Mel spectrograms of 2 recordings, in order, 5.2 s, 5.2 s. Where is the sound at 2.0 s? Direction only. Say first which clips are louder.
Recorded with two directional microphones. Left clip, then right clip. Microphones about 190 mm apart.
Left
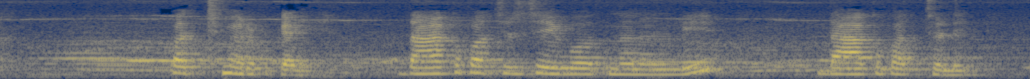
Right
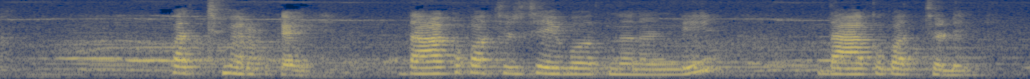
Right 2 dB; 20° left (ahead or behind).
